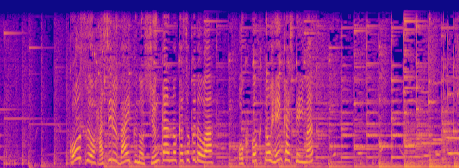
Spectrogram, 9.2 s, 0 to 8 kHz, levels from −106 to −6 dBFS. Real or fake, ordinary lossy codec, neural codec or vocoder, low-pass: real; none; none; 7.2 kHz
